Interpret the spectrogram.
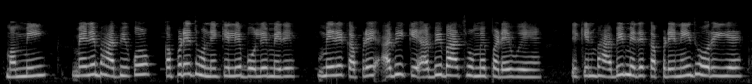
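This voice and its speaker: A woman voicing a spoiled, demanding young married daughter who complains in a shrill voice, in a dramatized moral story. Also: steady tone, brisk, few pauses, fairly bright tone, lo-fi sound.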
